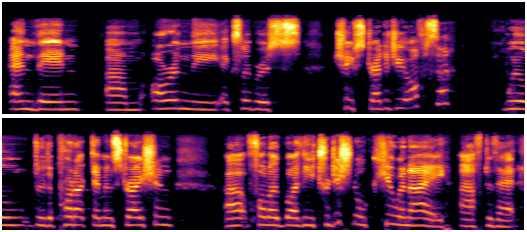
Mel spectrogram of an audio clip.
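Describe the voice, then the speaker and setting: A woman chairing a conference session, introducing the speakers in a halting way with frequent ums. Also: high voice, steady tone, no echo, rough recording. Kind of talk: event introduction.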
